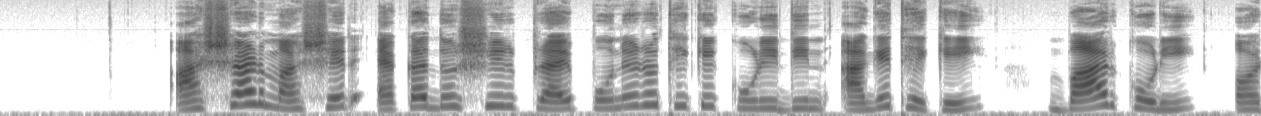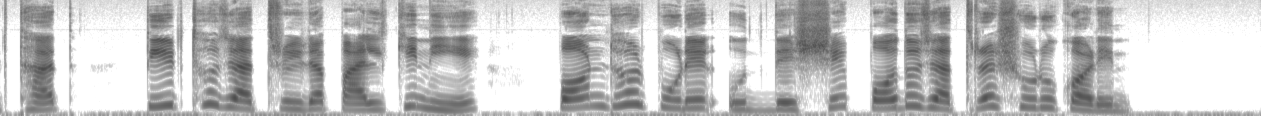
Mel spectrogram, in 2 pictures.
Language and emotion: Bengali, neutral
